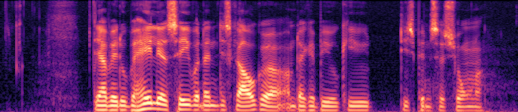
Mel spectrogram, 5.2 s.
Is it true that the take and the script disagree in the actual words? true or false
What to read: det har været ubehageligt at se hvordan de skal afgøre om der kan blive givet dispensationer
false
